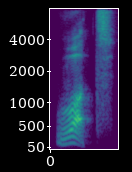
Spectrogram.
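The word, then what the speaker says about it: what: তাহলে এই যেহেতু এইচ নাই সেহেতু আমাকে উচ্চারণ করতে হবে। উচ্চারণ করে আমি বলবো ওয়াট। কি বলবো? ওয়াট ওয়াট ওয়াট ওয়াট ওয়াট।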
